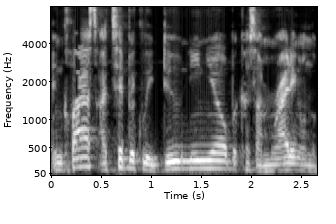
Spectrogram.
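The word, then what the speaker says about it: niño: boy in spanish is nino there is a nye over this o i'm sorry how do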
